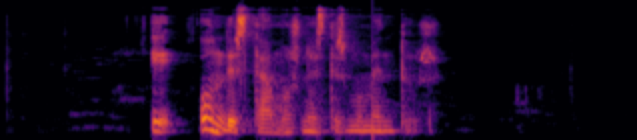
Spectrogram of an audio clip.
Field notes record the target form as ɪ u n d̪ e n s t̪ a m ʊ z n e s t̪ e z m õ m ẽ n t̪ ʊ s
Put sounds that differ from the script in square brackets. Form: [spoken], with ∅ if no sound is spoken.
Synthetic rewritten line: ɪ [o] n d̪ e [∅] s t̪ a m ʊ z n e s t̪ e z m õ m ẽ n t̪ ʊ s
